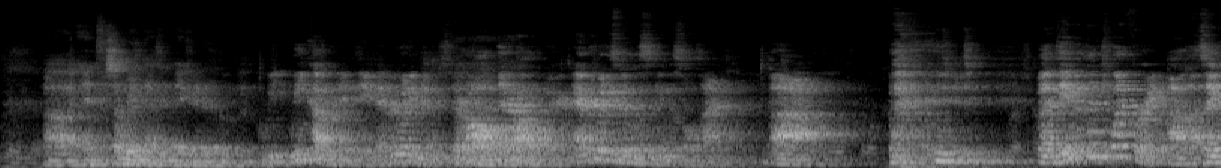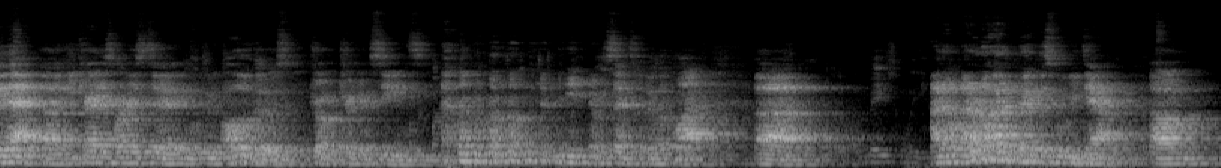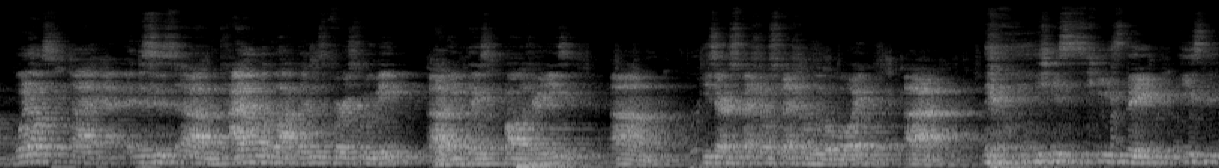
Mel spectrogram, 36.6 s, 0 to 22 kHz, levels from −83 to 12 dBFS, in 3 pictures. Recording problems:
room echo; strong; dies away in 1.3 s
off-mic speech; far
voice in the background; faint; throughout; 25 dB below the speech

